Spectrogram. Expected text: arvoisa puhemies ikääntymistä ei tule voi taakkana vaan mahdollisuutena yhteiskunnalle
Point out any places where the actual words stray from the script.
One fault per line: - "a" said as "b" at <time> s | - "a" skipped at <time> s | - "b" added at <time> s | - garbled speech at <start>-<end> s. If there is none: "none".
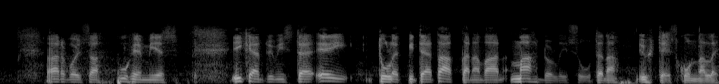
- "voi" said as "pitää" at 4.0 s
